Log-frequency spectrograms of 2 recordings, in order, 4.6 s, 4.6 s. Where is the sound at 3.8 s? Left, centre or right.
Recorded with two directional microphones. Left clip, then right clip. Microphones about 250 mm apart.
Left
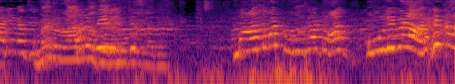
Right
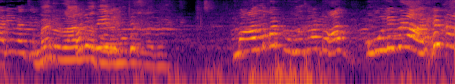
Centre.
